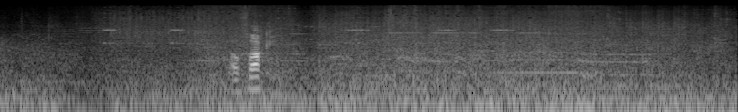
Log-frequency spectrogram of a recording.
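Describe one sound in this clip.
Rapid gunfire rattles amid loud battle noise.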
